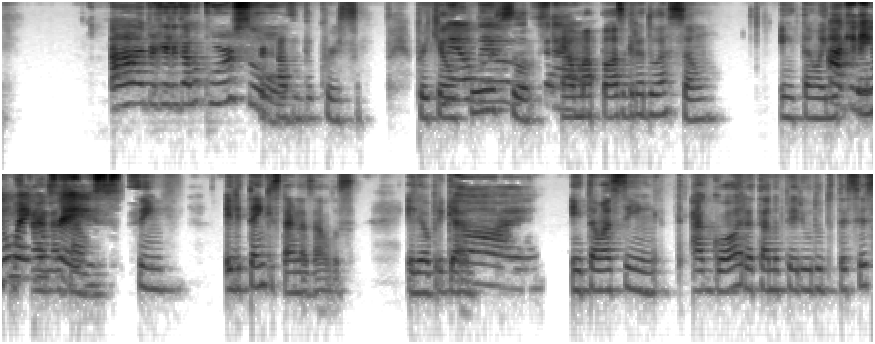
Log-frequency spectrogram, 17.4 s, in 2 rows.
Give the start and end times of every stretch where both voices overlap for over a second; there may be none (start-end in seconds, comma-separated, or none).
4.4-5.9, 8.2-9.9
